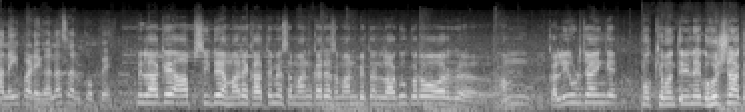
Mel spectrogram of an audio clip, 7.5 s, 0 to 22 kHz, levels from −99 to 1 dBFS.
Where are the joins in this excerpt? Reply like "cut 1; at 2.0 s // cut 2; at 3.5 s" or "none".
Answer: cut 1; at 1.3 s // cut 2; at 6.4 s

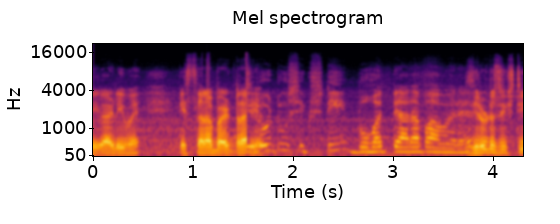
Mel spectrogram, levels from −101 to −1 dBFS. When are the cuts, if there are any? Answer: cut 1; at 1.5 s

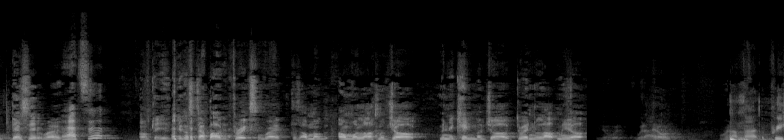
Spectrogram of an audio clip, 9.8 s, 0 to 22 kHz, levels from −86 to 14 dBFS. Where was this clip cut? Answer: cut 1; at 7.5 s

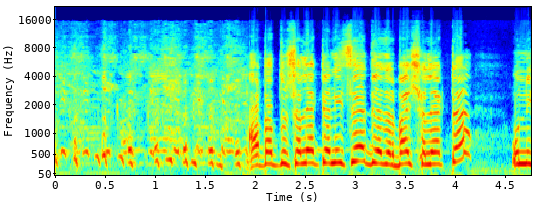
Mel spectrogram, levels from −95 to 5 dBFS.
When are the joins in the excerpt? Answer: cut 1; at 1.5 s

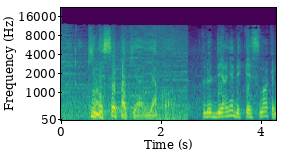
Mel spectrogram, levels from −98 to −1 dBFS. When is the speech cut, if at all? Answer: cut 1; at 2.3 s

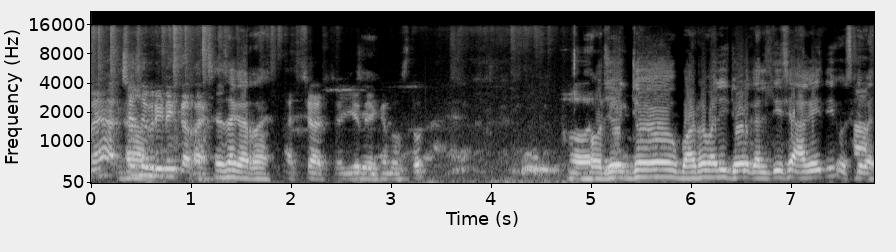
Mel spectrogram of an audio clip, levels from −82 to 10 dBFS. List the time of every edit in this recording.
none

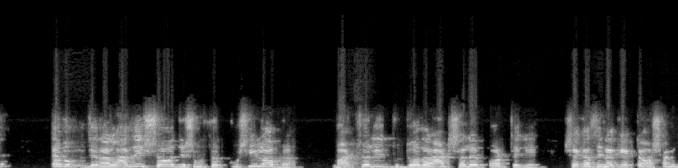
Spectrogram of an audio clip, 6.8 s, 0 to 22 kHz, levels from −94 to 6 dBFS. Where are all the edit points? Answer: none

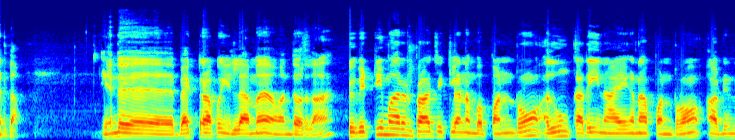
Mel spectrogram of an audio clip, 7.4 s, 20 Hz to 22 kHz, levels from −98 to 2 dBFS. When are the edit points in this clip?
cut 1; at 3.5 s

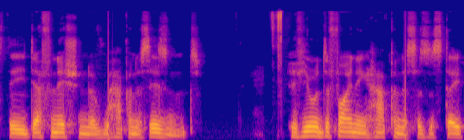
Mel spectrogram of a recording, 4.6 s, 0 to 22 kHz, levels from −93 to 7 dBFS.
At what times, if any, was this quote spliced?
none

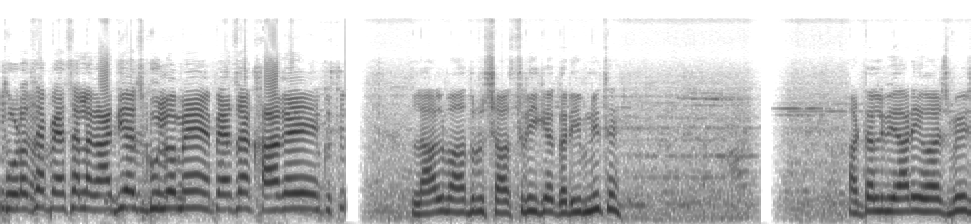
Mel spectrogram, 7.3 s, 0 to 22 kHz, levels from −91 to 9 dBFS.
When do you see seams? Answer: cut 1; at 2.5 s // cut 2; at 5.7 s

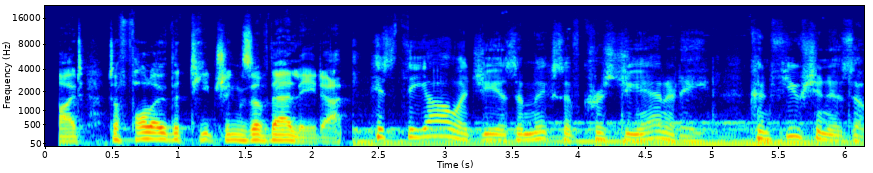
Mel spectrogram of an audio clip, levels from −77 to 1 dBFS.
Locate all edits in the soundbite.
cut 1; at 2.3 s

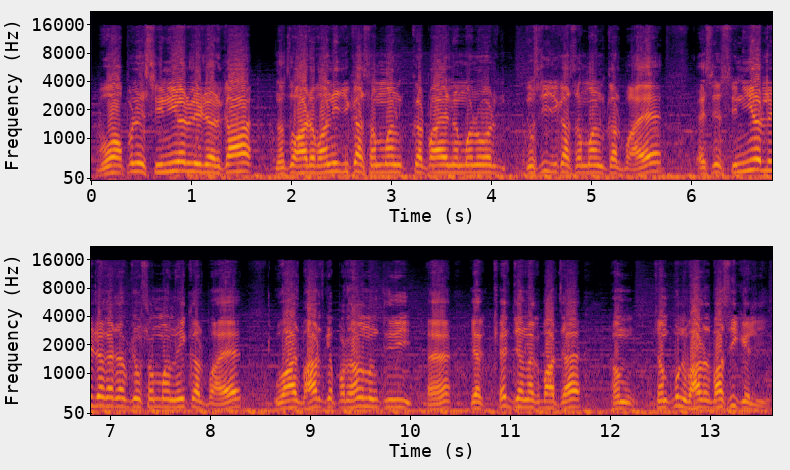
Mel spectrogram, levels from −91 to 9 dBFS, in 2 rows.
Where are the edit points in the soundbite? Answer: none

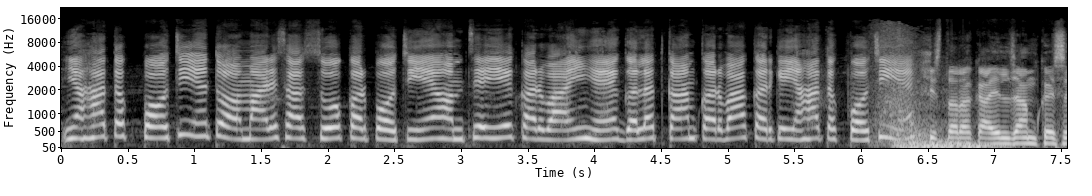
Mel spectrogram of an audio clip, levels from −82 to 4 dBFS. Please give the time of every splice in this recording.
cut 1; at 6.6 s

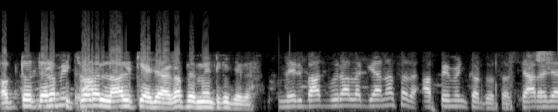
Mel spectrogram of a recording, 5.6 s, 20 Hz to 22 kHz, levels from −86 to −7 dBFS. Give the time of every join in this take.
cut 1; at 2.7 s

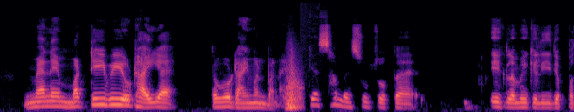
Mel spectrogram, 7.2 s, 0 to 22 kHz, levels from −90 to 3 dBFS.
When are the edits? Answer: cut 1; at 3.6 s

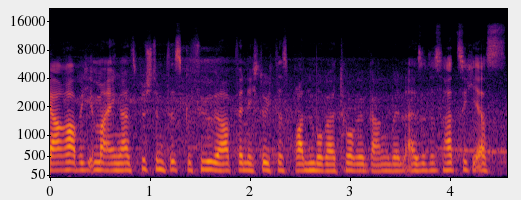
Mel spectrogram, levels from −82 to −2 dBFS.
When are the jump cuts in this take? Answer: none

